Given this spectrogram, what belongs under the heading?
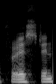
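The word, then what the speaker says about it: Verstehen: फिर आपका है नेक्स्ट क्वेश्चन, किसने समाज के अध्ययन के लिए, जो आपका फेयरस्टेन है, इसकी प्रोनाउंसिएशन जो है वो फेयरस्टेन होती है, जर्मन वर्ड है ये, समझदार समझ पद्धति पर जोर दिया?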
